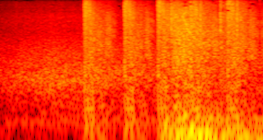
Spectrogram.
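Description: A gun fires in sharp bursts.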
